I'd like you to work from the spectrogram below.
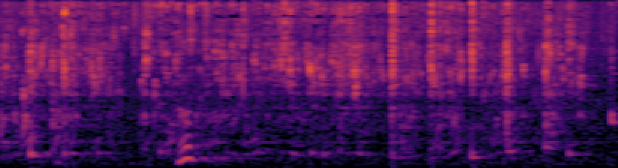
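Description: Water being poured in, a short gurgling splash with a brief rising tone near the middle, over a steady wash of trickling liquid, moderately quiet, with no talk.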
